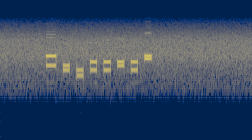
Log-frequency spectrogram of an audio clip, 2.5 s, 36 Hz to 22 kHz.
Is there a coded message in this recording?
Yes: multi-frequency trunk signalling (R1, as on North American trunks) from 0.5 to 1.5 s, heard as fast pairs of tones, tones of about 70 ms, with phone line noise. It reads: KP 315565 ST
